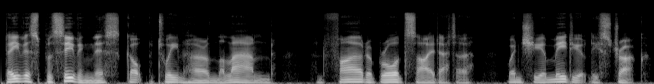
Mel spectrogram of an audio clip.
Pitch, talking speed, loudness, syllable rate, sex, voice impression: 95 Hz, 175 wpm, -20 LUFS, 5.2 syllables/s, male, very masculine, adult-like, cool, calm, reassuring, elegant, slightly sweet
